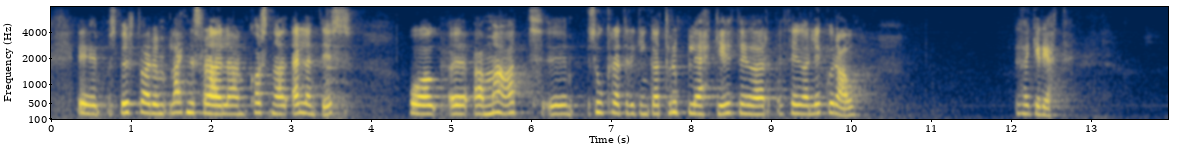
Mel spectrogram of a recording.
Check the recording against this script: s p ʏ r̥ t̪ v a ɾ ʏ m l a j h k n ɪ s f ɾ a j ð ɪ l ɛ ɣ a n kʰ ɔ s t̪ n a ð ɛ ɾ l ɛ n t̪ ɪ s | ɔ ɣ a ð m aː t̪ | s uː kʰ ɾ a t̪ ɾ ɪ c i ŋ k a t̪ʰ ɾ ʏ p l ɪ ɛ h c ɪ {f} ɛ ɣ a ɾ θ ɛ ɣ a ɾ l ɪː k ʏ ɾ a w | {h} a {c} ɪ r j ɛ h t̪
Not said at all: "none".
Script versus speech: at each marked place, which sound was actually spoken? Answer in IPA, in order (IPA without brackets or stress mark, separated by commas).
θ, θ, c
